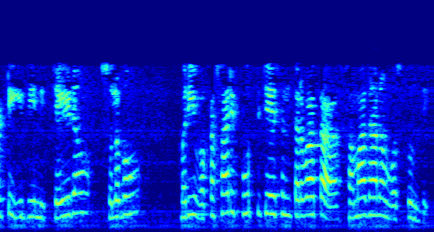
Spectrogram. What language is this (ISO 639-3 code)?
tel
